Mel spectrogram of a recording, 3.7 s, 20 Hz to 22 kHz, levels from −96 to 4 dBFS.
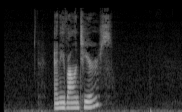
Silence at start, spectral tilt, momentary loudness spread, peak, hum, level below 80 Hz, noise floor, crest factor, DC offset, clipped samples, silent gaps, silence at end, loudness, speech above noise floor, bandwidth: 0.75 s; -5 dB/octave; 13 LU; -12 dBFS; none; -60 dBFS; -62 dBFS; 22 dB; under 0.1%; under 0.1%; none; 0.65 s; -30 LUFS; 33 dB; 16 kHz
